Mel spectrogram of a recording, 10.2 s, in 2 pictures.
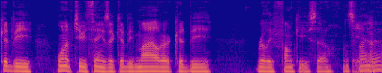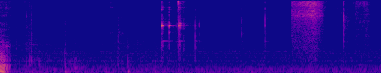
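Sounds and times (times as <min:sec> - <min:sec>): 
speech: 0:00.0 - 0:05.3
carbonation hiss from opened beer bottle: 0:09.0 - 0:10.0.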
